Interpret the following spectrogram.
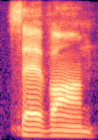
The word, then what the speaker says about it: Sevan: Sevan.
